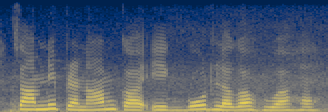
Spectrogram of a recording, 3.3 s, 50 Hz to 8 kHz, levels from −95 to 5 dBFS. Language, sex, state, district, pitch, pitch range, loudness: Hindi, female, Jharkhand, Ranchi, 240 Hz, 225-265 Hz, -13 LUFS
